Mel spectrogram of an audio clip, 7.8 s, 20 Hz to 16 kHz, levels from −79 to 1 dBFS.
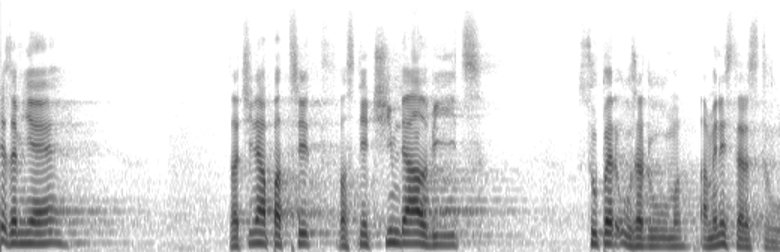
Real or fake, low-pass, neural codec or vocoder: fake; 14.4 kHz; autoencoder, 48 kHz, 128 numbers a frame, DAC-VAE, trained on Japanese speech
